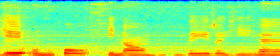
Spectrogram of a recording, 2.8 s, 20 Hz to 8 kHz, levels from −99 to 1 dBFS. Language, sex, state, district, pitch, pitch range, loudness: Hindi, female, Haryana, Rohtak, 230 Hz, 220-235 Hz, -17 LUFS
